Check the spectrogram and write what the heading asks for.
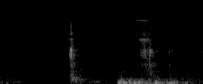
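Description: A single faint click, then a brief low handling rumble, as a cordless impact gun's socket is fitted onto a flange bolt on an engine's gear-reduction shaft. This is the tool being positioned before it is fired.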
